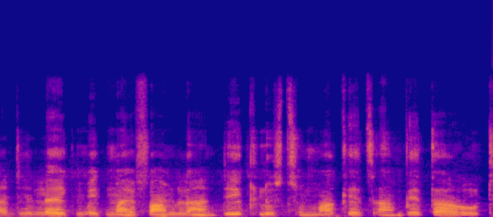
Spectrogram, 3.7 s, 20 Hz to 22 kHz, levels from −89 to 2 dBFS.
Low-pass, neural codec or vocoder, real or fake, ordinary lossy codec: 14.4 kHz; vocoder, 44.1 kHz, 128 mel bands every 512 samples, BigVGAN v2; fake; none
